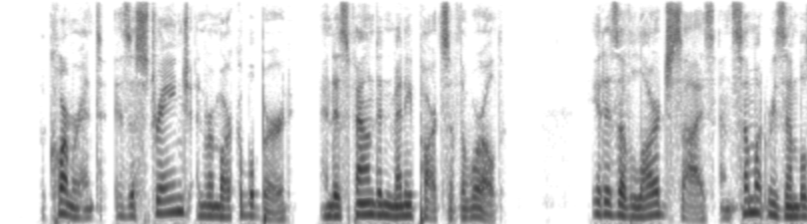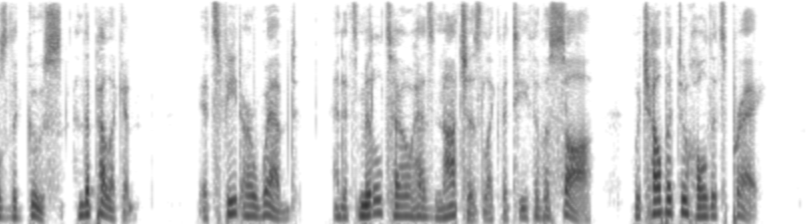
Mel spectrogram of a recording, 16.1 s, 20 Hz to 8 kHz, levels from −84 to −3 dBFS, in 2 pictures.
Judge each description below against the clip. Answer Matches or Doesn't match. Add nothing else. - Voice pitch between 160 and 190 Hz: Doesn't match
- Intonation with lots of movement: Doesn't match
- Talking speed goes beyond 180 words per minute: Matches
